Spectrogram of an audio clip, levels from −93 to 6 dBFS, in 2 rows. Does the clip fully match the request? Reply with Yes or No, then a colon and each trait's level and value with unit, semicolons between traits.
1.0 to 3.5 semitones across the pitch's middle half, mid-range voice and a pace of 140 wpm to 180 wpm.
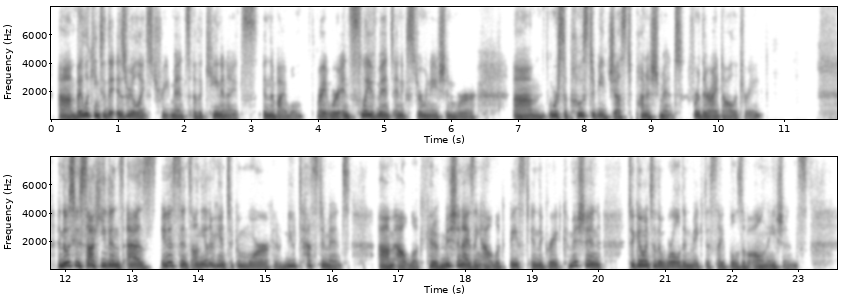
Yes: narrow, 2.6 semitones; medium, 175 Hz; average, 175 wpm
